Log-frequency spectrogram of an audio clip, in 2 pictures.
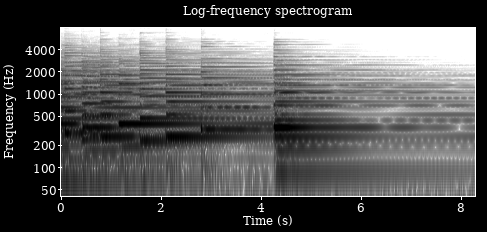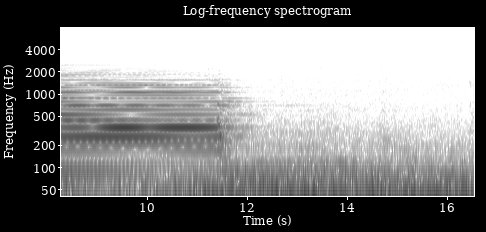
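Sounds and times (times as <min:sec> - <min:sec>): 
keyboard prelude in F minor: 0:00.0 - 0:11.0.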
